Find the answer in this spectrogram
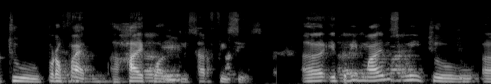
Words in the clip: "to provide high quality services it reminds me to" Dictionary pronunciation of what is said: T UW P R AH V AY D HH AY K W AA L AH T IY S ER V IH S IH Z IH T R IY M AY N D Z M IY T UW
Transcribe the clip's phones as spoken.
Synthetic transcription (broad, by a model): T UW P R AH F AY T HH AY K W AA L AH T IY S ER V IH S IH S IH T R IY M AY N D S M IY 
